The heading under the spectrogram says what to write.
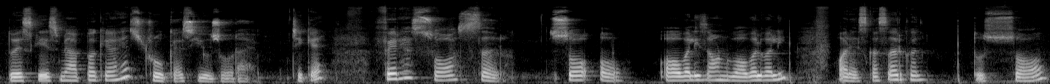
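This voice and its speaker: A woman teaching stenography, explaining each shorthand word step by step and checking in with "clear" and "theek hai". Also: lowish voice, warm tone.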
